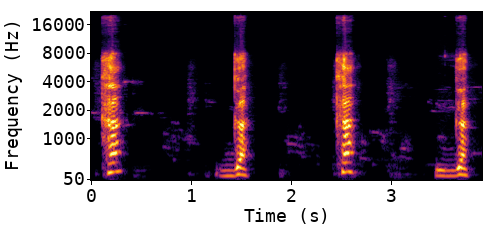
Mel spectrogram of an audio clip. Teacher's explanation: they are produced in the velume, in the soft palate, the back part of your mouth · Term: velar sounds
